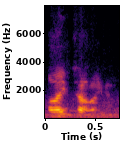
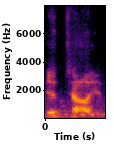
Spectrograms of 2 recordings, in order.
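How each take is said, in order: First: The word begins with a long 'eye' sound. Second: The word begins with a short 'ih' sound. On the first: The speaker calls it wrong. "not Italian" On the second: The speaker calls it right. "it's Italian"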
